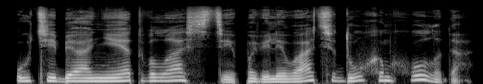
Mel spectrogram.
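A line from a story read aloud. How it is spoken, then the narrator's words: Hissed reply. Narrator (Russian): прошипел в ответ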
